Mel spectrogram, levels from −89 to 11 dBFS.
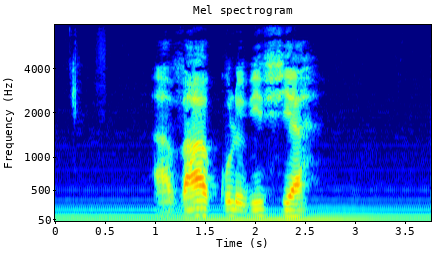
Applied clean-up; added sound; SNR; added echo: none; none; none; none.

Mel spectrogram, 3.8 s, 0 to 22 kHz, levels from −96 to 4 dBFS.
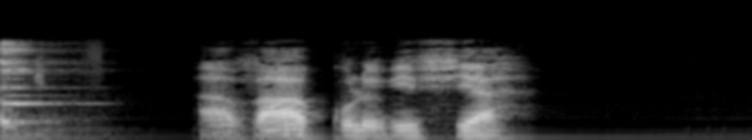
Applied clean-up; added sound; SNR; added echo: neural mask model RNNoise.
